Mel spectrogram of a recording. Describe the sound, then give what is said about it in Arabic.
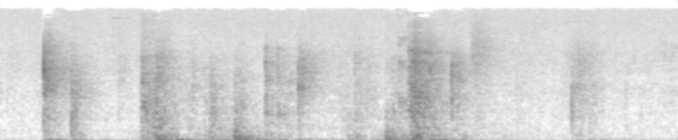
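A door being opened by hand after a knock, with a few short, fairly loud clunks and rattles of the latch and door spread across the moment. “استني انتي انا هفتح له الباب.”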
